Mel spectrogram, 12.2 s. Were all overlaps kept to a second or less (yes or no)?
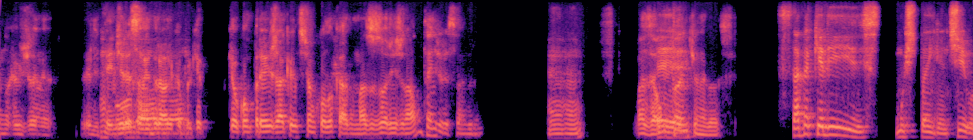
no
